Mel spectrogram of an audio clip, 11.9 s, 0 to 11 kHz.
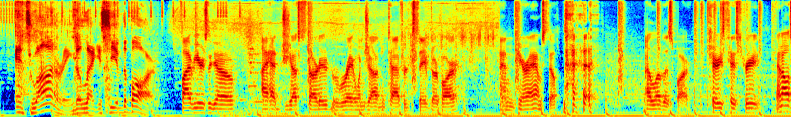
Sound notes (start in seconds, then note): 8.4 laughs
